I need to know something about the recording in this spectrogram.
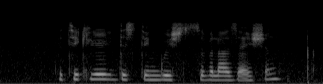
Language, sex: English, female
